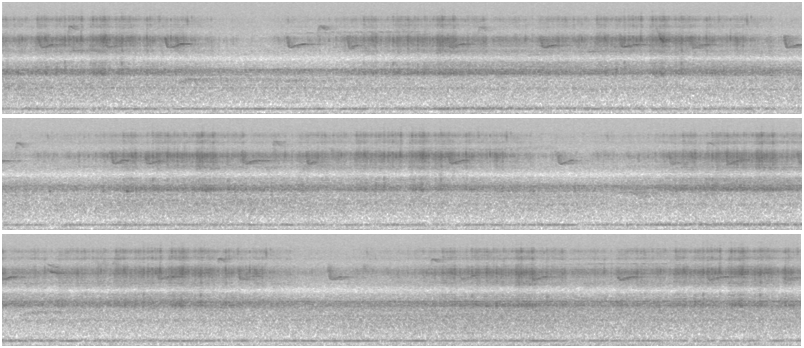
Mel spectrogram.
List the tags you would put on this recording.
Soundscapes > Nature
weather-data
soundscape
phenological-recording
field-recording
natural-soundscape
raspberry-pi
data-to-sound
modified-soundscape
sound-installation
nature
artistic-intervention
Dendrophone
alice-holt-forest

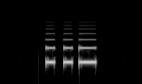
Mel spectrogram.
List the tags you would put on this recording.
Sound effects > Electronic / Design
Language
Morse
Telegragh

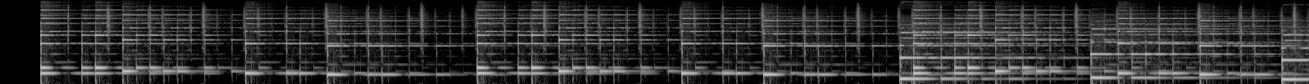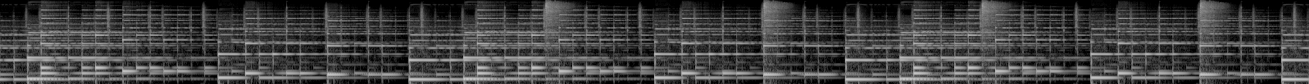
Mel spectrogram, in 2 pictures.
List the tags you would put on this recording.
Music > Multiple instruments
Delay
Echo
Bells
Rhythmic

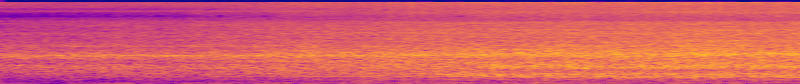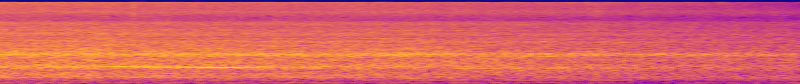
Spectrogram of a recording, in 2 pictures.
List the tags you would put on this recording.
Soundscapes > Urban
Drive-by
field-recording
Tram

